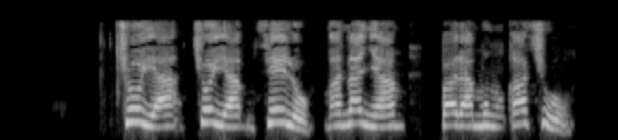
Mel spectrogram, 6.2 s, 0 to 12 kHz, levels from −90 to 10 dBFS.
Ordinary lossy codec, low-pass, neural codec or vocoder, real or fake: MP3, 48 kbps; 7.2 kHz; none; real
